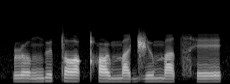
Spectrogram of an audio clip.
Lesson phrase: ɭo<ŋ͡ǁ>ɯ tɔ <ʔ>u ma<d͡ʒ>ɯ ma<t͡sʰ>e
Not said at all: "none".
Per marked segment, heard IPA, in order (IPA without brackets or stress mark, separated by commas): ŋ, qʰ, d͡ʒ, t͡sʰ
